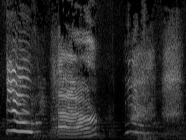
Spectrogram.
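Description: A talking pet bird imitates cat meows, giving four close, clear, drawn-out meow-like calls in quick succession with short pauses between them.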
